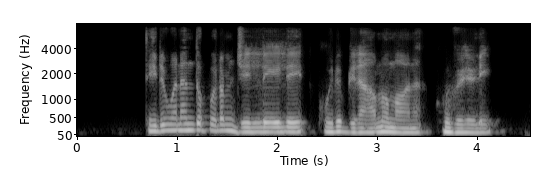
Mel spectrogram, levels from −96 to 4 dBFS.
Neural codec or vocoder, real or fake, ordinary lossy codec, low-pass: codec, 16 kHz, 1 kbps, X-Codec, HuBERT features, trained on general audio; fake; none; 7.2 kHz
